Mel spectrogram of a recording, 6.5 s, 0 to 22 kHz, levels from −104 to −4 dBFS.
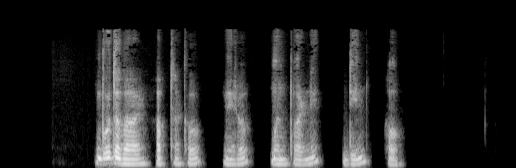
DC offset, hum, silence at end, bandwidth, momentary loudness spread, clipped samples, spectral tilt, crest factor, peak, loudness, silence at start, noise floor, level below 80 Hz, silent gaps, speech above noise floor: under 0.1%; none; 1.45 s; 11 kHz; 14 LU; under 0.1%; -7 dB/octave; 22 dB; -2 dBFS; -23 LUFS; 1.2 s; -82 dBFS; -52 dBFS; 2.63-2.77 s, 3.23-3.35 s, 4.15-4.28 s, 4.68-4.75 s; 61 dB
